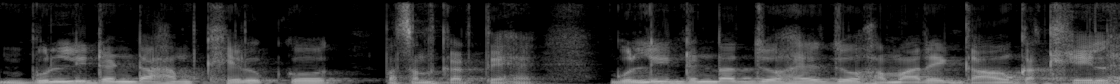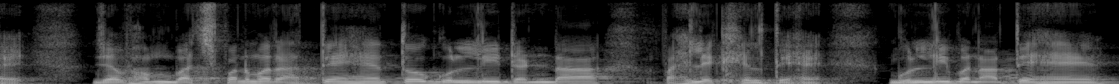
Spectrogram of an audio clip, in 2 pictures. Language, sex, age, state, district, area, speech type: Hindi, male, 45-60, Uttar Pradesh, Jaunpur, rural, spontaneous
